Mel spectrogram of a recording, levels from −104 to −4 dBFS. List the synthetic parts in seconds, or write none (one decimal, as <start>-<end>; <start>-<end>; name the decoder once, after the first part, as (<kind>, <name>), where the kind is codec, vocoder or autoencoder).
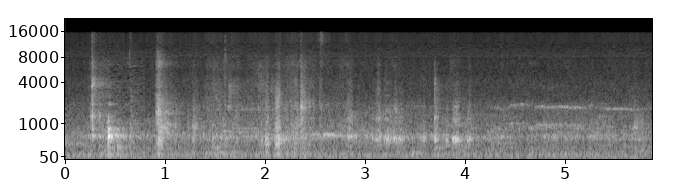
0.0-0.9 (vocoder, BigVGAN v2); 2.1-2.9; 4.8-5.9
